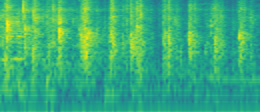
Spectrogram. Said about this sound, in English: Let's clap for my husband.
